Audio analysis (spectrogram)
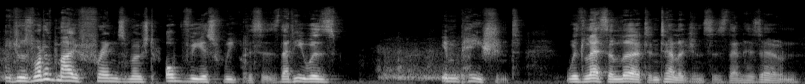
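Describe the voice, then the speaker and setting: A man's voice: medium pitch, animated, a little slow, creaky, slight background noise. A man acting a detective's loyal doctor friend, earnestly narrating and questioning in a radio play.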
